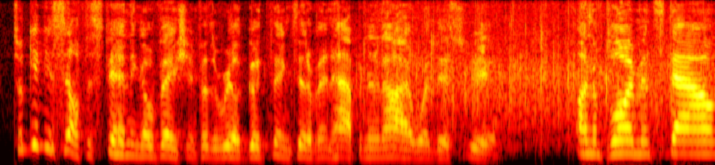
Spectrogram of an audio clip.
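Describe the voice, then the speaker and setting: Crowd noise fills the background as a man talks in a New York accent. His pitch is high and his intonation lively. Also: moderate pace. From New York, Brooklyn. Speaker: motivational speaker. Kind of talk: conference keynote. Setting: stage with audience. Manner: animated.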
